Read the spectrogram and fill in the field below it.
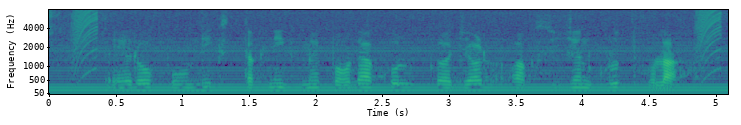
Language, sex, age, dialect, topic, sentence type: Bhojpuri, male, 36-40, Western, agriculture, statement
